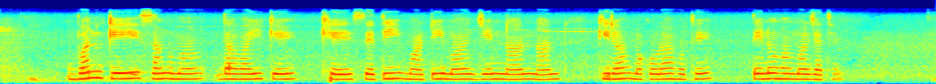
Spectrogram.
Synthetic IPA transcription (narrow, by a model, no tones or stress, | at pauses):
bənkesəŋɡmãd̪əʋaːike | kʰeset̪imãːʈimãd͡ʒenːaːnːaːn | kɪɾaməkoɽaɦot̪ʰe | t̪eːnoɦãməɾd͡ʒat̪ʰe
